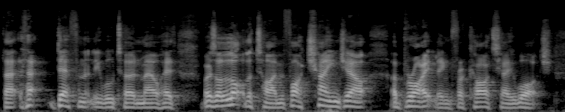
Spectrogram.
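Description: A man's voice: medium pitch, fast talker. Blunt man hosting a panel. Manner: blunt, sweary, rhetorical. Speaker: panel host. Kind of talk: casual discussion.

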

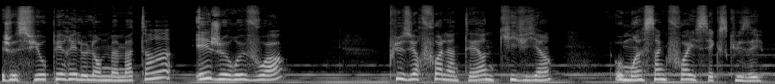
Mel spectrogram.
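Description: A warm, mid-range female voice belongs to a woman in her fifties who candidly shares her cancer story as a patient. It comes across as an earnest personal testimony.

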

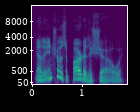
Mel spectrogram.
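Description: In a creaky, mid-range voice, this male podcast host delivers a soothing, drifting bedtime talk, repeating himself haltingly and stretching out pauses. He sounds animated, and the studio-quality audio has no room sound.

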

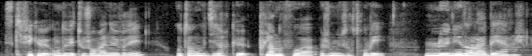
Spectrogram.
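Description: A woman's voice: a little high, little pitch movement, a little fast, mellow. A young woman co-hosting a travel podcast, recounting the trip in enthusiastic, slangy casual chat. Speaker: podcast co-host.

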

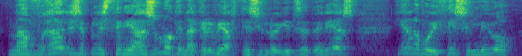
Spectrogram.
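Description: A man telling a story in a casual podcast chat, animated and often tripping over foreign names. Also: high-pitched, breathy edge.

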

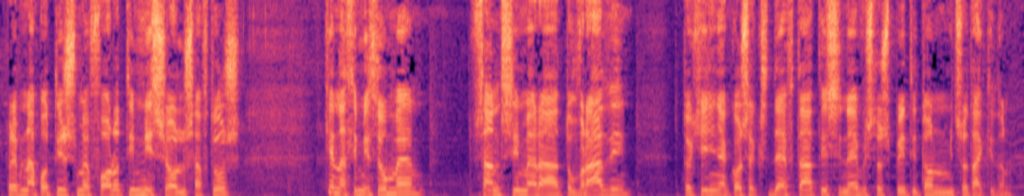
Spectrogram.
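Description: A man's voice: on the high side, expressive, faint music behind. A man hosting a sarcastic political commentary show from a studio, with a mocking, ironic delivery. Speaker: host.

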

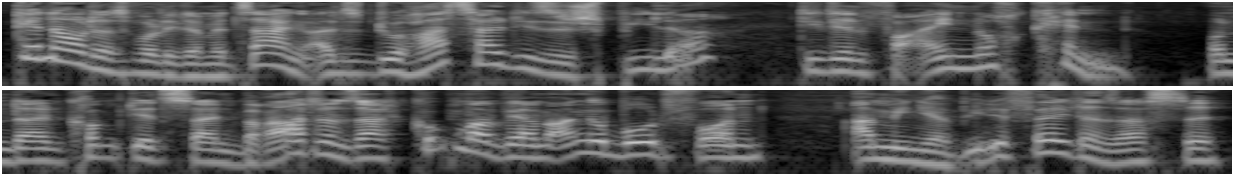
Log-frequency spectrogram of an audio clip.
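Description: A man's voice: on the high side, very animated, quick pace, hardly any pauses, dry recording. A man co-hosting a podcast in casual chat, reeling off numbers and dropping dry jokes. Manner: dry joking, reels off stats. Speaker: podcast co-host.

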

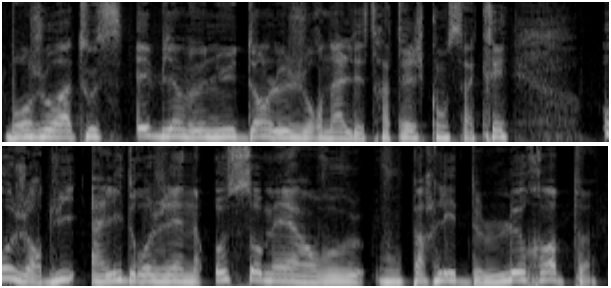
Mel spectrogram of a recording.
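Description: A man's voice: a little high, fairly even intonation, a little slow, warm tone, soft background music. A man hosting an economic news podcast, reading a press review in a conversational way with frequent hesitations. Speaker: podcast host.

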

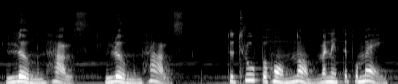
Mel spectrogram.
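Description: A woman puts on a vengeful teenage boy in a spoken storybook, cold and taunting. He pushes his lines out loud and threatening, with a dark, mellow edge to the tone. Faint music sits underneath. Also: lowish voice, steady tone, muffled recording, lightly acted.

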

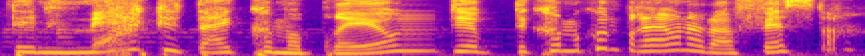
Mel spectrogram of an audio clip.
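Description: Lively high-voiced woman podcaster. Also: creaky, faint music behind. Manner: chatty, laughs easily. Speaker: podcast host. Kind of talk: casual podcast chat.

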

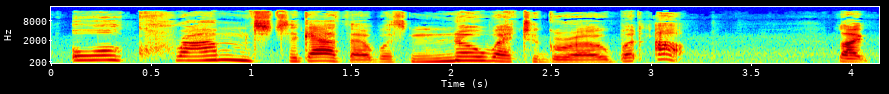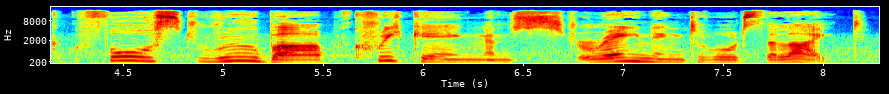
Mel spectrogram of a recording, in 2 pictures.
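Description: Performing a wry, wistful giant from the country, a woman delivers a first-person audio drama monologue with expressive storytelling and hushed, confiding asides. Her voice is medium-pitched and only lightly acted.

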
